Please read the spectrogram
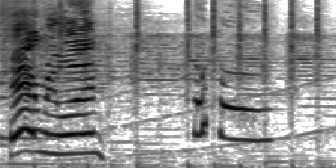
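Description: A cartoon puppy's high, voiced bark, one long call and then a couple of shorter ones, over light music with a slow rising glide.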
